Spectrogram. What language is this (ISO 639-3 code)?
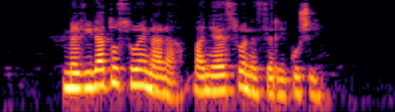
eus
